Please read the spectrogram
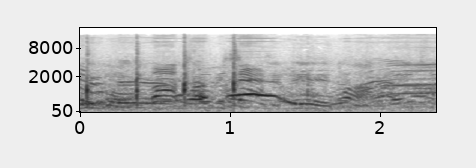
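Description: Indistinct overlapping voices of players, coaches and spectators on a football field, with a few sharp clicks or knocks in the first second.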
